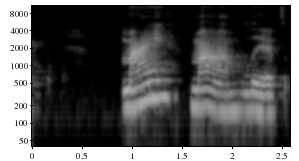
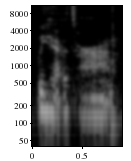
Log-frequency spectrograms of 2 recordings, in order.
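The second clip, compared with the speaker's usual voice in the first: breathy whisper of a fond memory; 6 semitones lower, 13 dB quieter than usual. Real, not acted. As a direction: whisper it like a secret you treasure. Fond memory repeated softly.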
